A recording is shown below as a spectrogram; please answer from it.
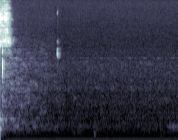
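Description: Near silence: the tail of a spoken word fades out at the start, and a single faint click sounds about two-thirds of a second in.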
